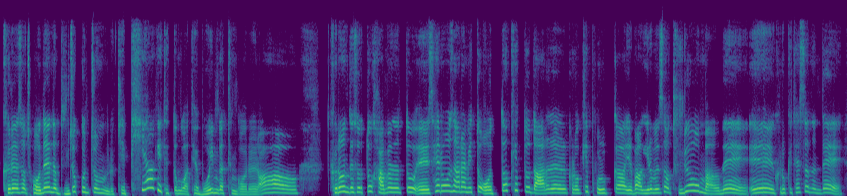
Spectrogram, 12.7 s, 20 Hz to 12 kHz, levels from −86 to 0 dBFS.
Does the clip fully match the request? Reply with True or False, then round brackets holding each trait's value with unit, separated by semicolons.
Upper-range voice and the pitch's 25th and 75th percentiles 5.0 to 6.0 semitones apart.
False (235 Hz; 4.5 semitones)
